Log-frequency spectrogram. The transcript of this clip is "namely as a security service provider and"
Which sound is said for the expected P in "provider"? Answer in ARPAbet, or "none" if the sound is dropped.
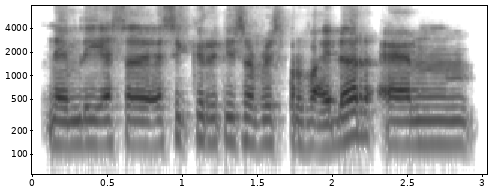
P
